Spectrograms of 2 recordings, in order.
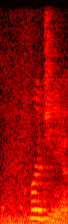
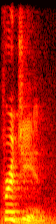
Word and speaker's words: Phrygian: it okay the third mode is what it's phrygian phrygian that's how it's pronounced how do you build a phrygian mode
